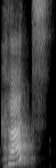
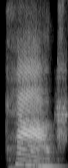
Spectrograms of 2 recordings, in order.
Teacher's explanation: cut, así con la boca media cerrada, cut. ¿Sí? Y el animal es cat, la boca bien abierta, cat.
